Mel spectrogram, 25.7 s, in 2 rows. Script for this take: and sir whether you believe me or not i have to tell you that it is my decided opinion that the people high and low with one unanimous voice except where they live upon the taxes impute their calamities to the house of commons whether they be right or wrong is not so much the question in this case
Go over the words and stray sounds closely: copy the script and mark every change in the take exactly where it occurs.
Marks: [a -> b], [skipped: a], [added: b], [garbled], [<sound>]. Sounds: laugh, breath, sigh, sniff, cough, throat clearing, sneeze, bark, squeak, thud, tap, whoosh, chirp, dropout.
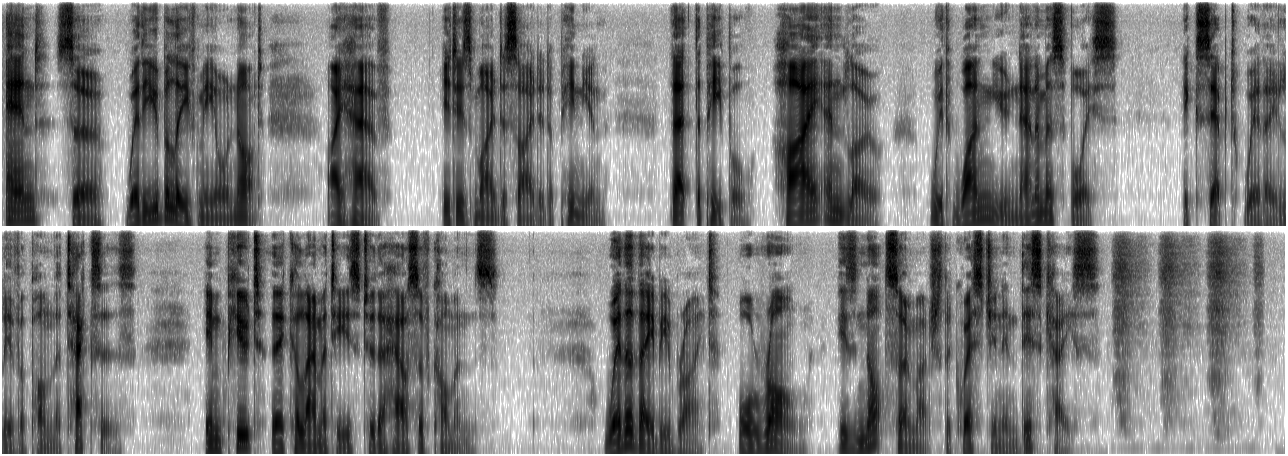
and sir whether you believe me or not i have [skipped: to tell you that] it is my decided opinion that the people high and low with one unanimous voice except where they live upon the taxes impute their calamities to the house of commons whether they be right or wrong is not so much the question in this case [sniff]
